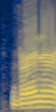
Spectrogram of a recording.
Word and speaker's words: Werner: And Werner, I think one of his uncles was named Werner with a W. And in Germany, you pronounce W's with a V.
